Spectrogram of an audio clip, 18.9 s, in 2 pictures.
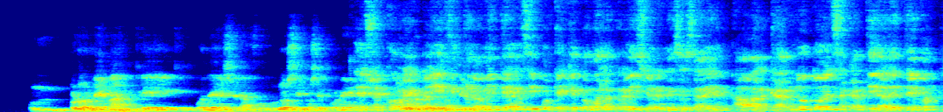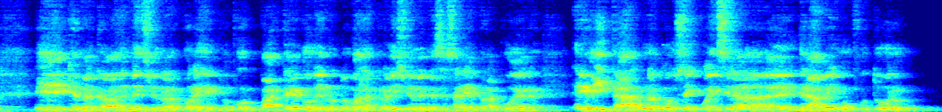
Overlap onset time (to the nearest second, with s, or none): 3 s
